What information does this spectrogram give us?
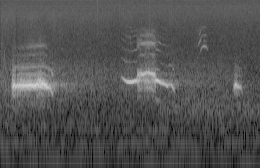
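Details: Tawny owl in a British garden, a call most often heard at dusk, especially as autumn approaches: a long, steady hoot, then a wavering tremolo hoot about two seconds later, and a brief soft note.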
